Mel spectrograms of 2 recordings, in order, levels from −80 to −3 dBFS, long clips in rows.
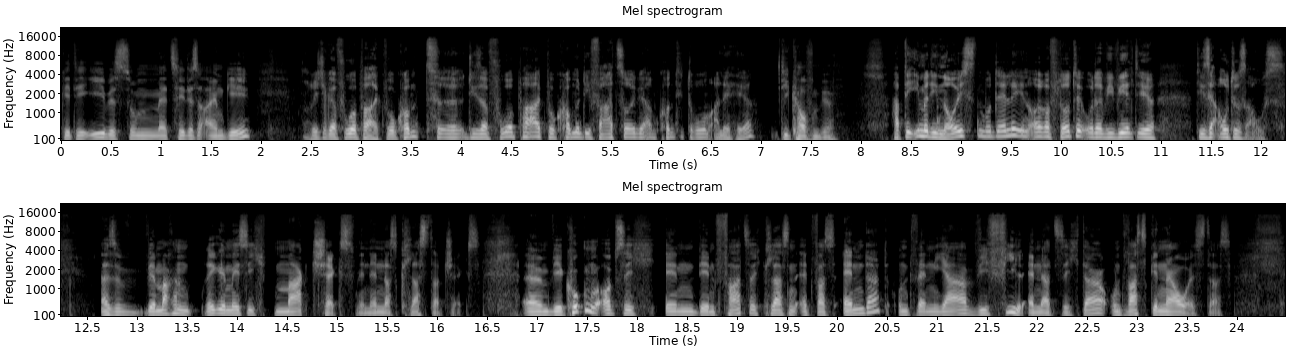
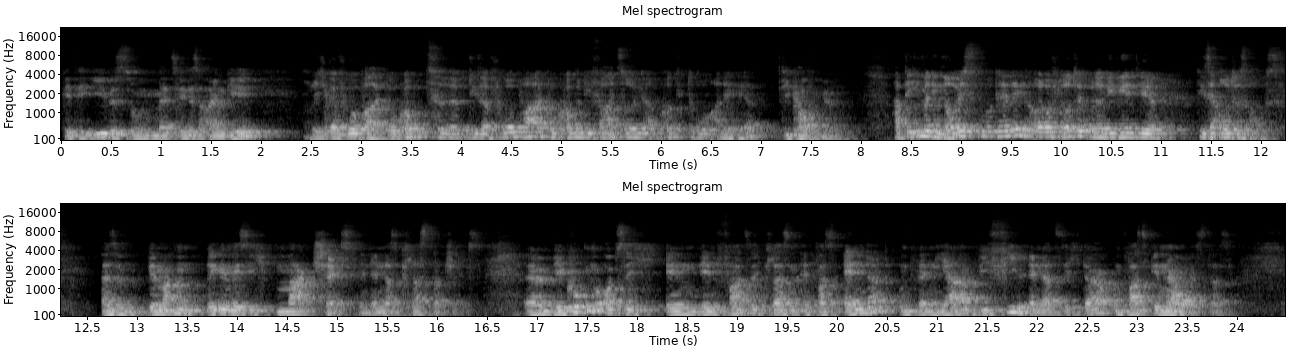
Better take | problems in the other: first | room echo; noticeable; dies away in 0.9 s // off-mic speech; far

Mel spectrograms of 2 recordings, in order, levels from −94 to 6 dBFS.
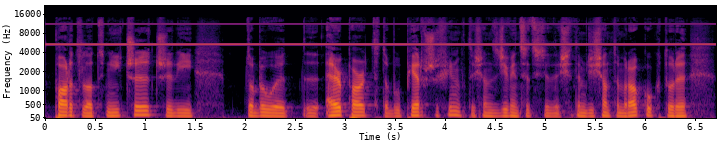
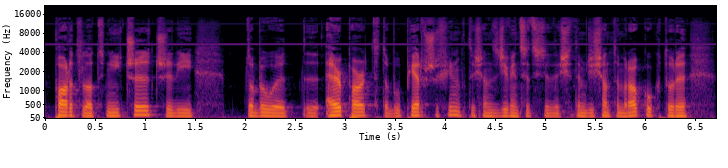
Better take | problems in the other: second | high-pitched whine; loud; throughout; 5.5 kHz, 7 dB below the speech; faint in the second

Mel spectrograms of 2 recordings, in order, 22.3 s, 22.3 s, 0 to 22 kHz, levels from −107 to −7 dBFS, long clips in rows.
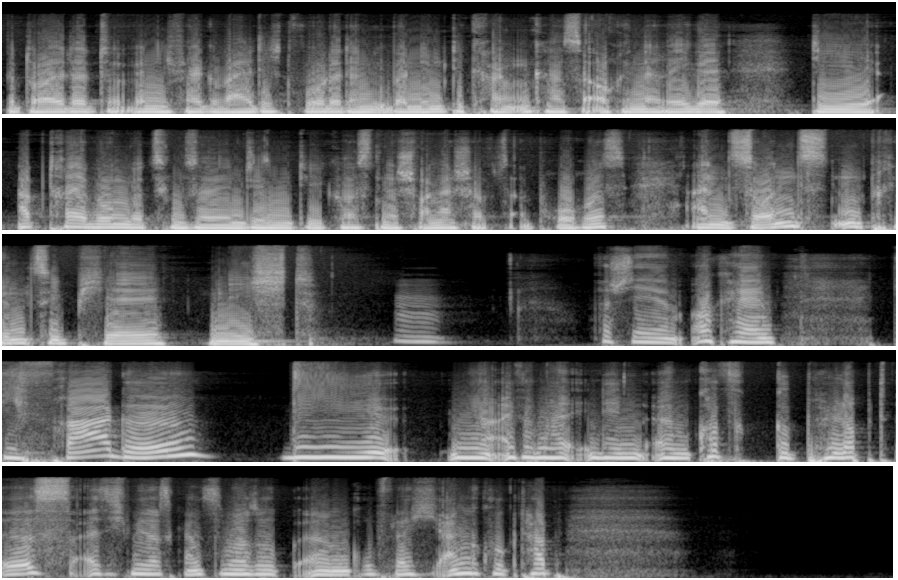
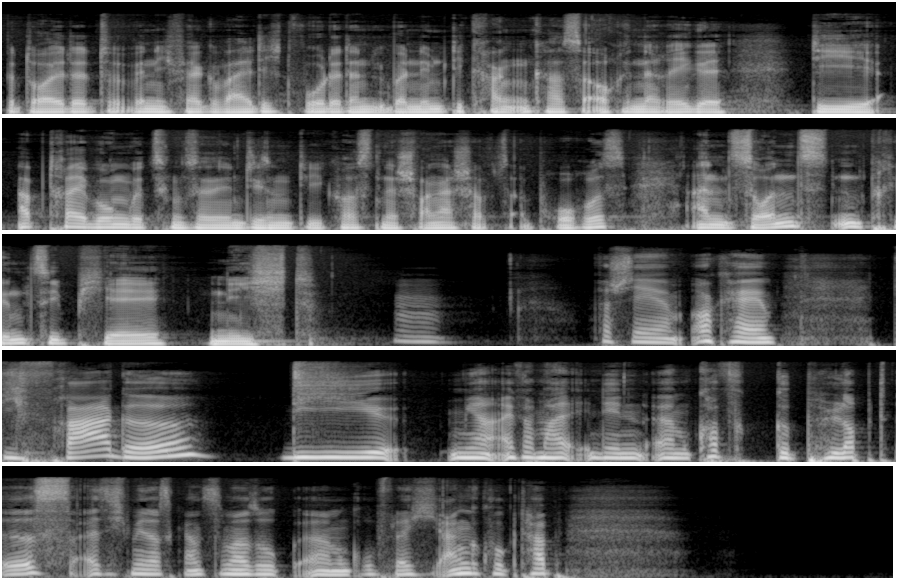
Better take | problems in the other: second | distortion; heavy; 16% of the sound clipped

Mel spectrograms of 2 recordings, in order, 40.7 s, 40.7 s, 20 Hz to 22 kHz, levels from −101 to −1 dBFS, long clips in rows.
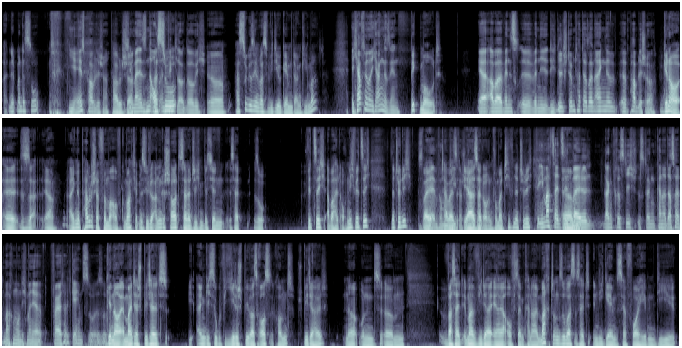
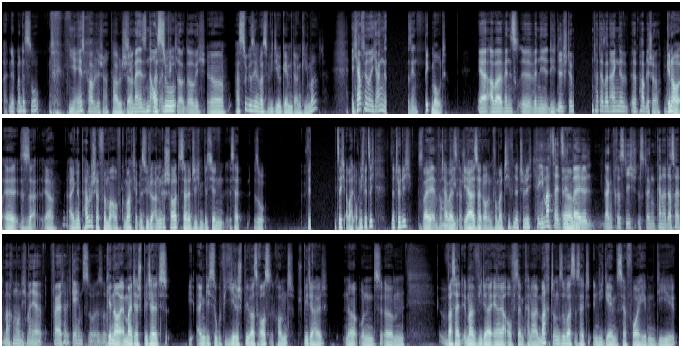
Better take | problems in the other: first | audio freezing; at 7.5 s, at 11 s and at 20 s

